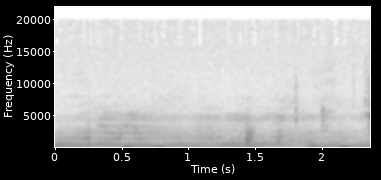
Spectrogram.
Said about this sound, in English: It's the drum beat.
